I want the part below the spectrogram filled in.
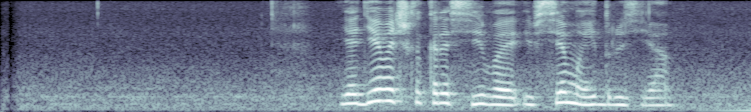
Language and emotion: Russian, positive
